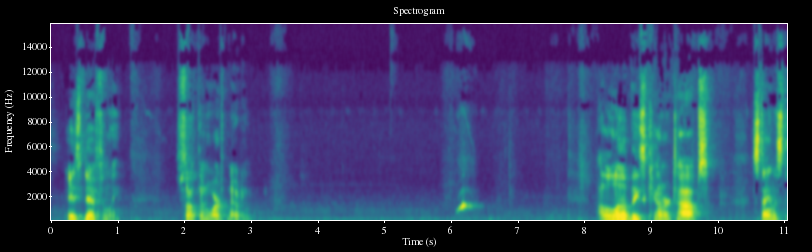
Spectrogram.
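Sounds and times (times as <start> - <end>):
whistle sliding up in pitch: 6.0 - 6.5.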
